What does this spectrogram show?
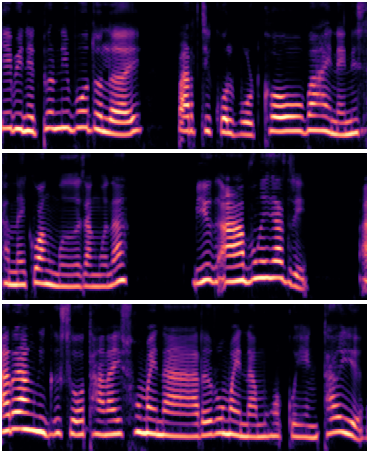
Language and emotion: Bodo, disgusted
